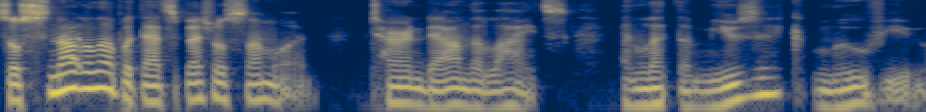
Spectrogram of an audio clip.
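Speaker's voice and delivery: low, slow, easy late-night love-songs radio DJ voice. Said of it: "I'm like".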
